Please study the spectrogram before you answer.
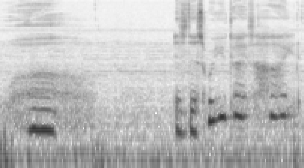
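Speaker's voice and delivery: soft, wondering near-whisper; hushed awe. Acted. Listener seeing the Northern Lights at the North Pole, hushed awe. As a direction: breathe it out in quiet amazement.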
